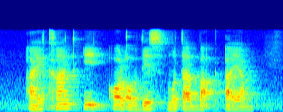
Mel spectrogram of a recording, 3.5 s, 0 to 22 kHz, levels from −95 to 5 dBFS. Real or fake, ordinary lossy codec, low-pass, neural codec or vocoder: real; none; 7.2 kHz; none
